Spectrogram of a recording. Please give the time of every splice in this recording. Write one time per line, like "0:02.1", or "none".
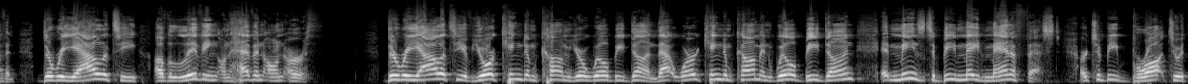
0:09.2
